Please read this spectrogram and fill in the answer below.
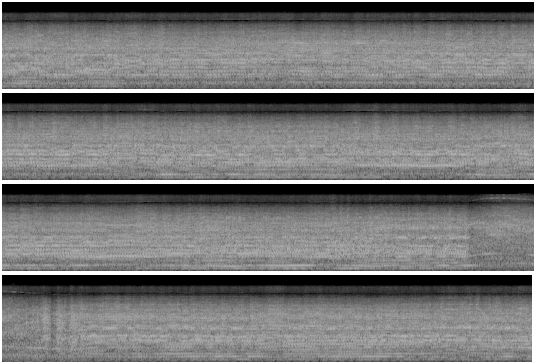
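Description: Power buffer spinning a pleated buffing wheel against aluminum diamond plate, a steady whirring grind while polishing the aluminum. About two-thirds in, the sound briefly dips with a falling whine, then comes back steady.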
